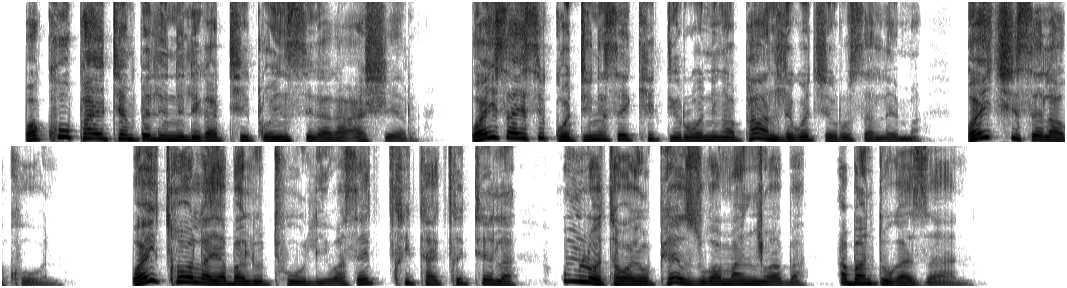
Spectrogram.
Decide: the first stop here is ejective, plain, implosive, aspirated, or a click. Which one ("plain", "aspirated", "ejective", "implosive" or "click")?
aspirated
